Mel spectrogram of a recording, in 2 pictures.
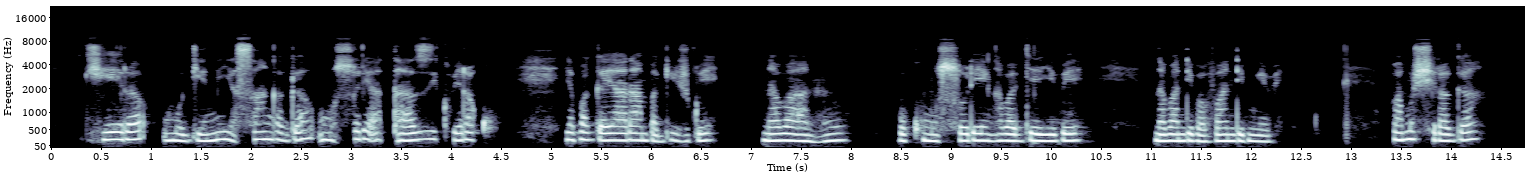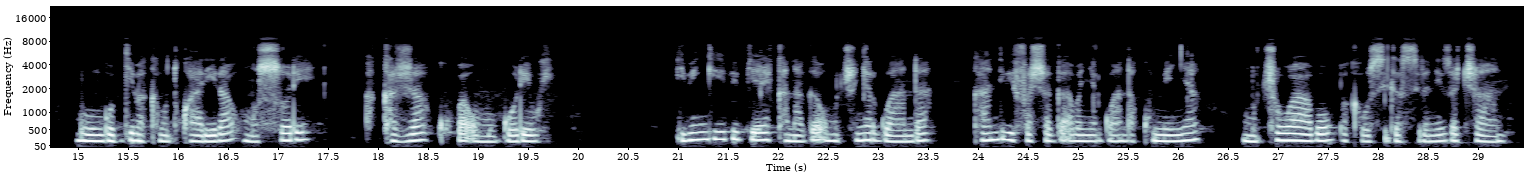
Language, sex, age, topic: Kinyarwanda, female, 18-24, government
